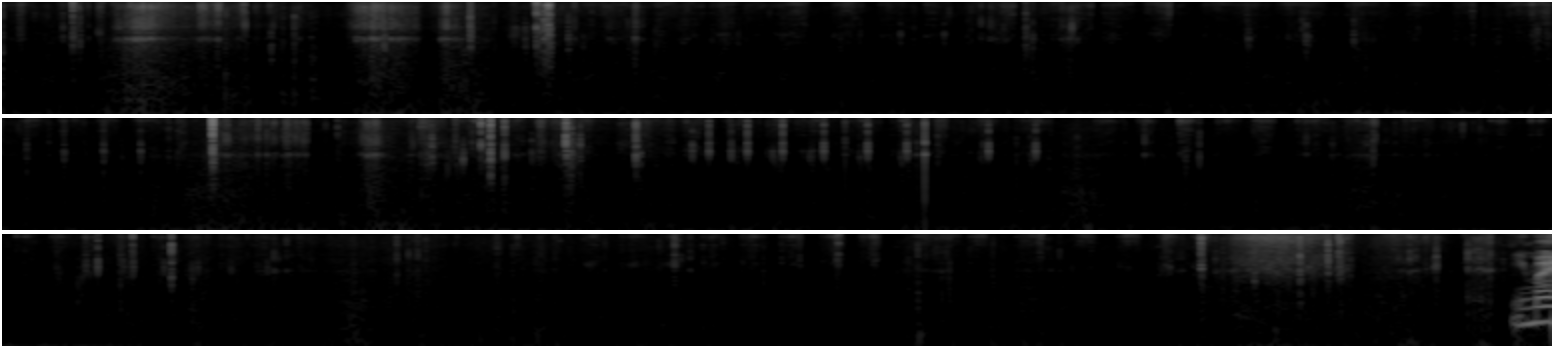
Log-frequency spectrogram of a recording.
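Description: Paper rustles under moving hands.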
